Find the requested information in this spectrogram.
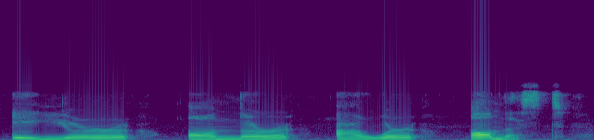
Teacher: São 4 palavrinhas no inglês em que o H não é audível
